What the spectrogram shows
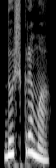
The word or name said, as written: ದುಷ್ಕರ್ಮಿ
